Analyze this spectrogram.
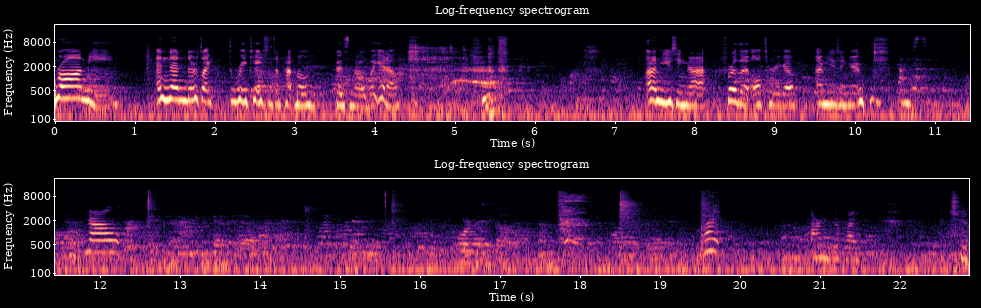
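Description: A young girl talks and laughs with animation close by.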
